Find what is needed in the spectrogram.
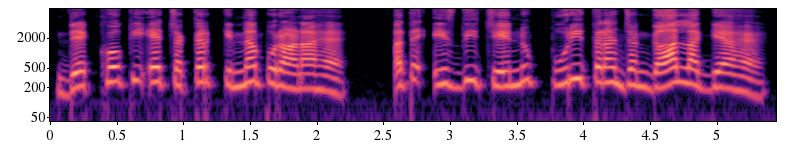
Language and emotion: Punjabi, disgusted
